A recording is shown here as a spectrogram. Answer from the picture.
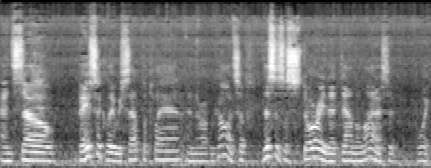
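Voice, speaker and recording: Audible room echo and noticeable background noise surround the recording. A man talks at a fairly quick pace with a medium pitch and ordinary pitch variation. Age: 60s. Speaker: radio host. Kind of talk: radio talk show interview.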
